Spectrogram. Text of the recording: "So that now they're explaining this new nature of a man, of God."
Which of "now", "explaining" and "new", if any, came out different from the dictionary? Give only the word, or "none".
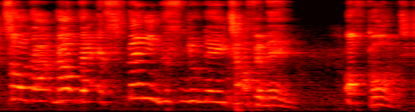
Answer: none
